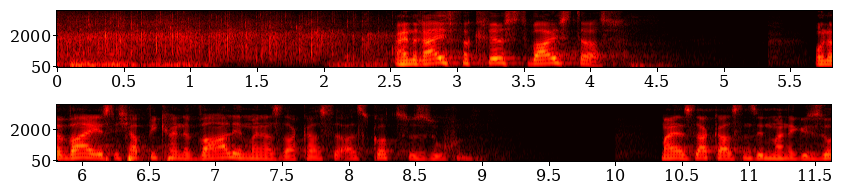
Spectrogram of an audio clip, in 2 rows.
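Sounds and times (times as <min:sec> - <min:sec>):
audience applause: 0:00.0 - 0:02.6
speech: 0:02.5 - 0:04.3, 0:05.7 - 0:09.1, 0:10.3 - 0:11.6.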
